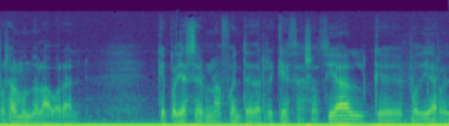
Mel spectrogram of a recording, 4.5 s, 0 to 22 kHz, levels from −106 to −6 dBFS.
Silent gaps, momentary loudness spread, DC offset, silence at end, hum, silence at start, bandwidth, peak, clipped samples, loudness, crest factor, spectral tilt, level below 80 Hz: none; 7 LU; under 0.1%; 0 s; none; 0 s; 8.6 kHz; -10 dBFS; under 0.1%; -30 LUFS; 12 dB; -7 dB/octave; -24 dBFS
